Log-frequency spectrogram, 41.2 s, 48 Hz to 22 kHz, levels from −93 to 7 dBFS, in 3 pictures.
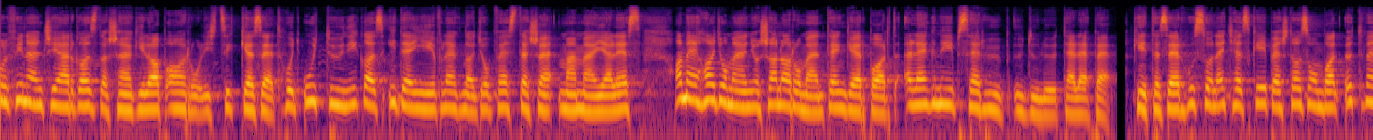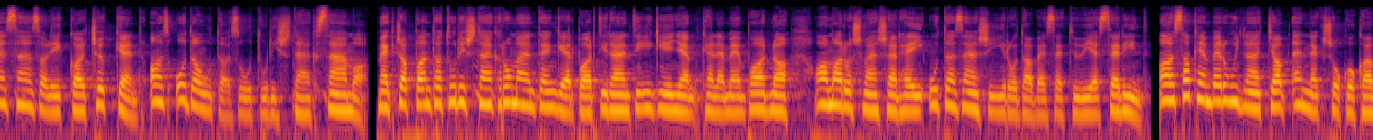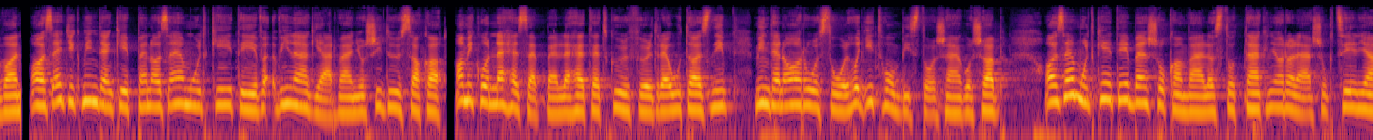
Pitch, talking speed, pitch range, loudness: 195 Hz, 120 wpm, 170-230 Hz, -16 LUFS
